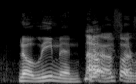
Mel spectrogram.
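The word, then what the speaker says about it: Leamen: No, Lehman.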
